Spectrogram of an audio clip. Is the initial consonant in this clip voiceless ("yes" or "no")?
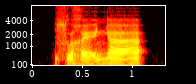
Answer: yes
